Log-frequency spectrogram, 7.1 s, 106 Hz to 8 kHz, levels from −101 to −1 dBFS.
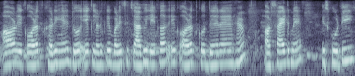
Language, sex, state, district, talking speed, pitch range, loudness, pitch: Hindi, female, Uttar Pradesh, Muzaffarnagar, 195 wpm, 210-235 Hz, -19 LUFS, 220 Hz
